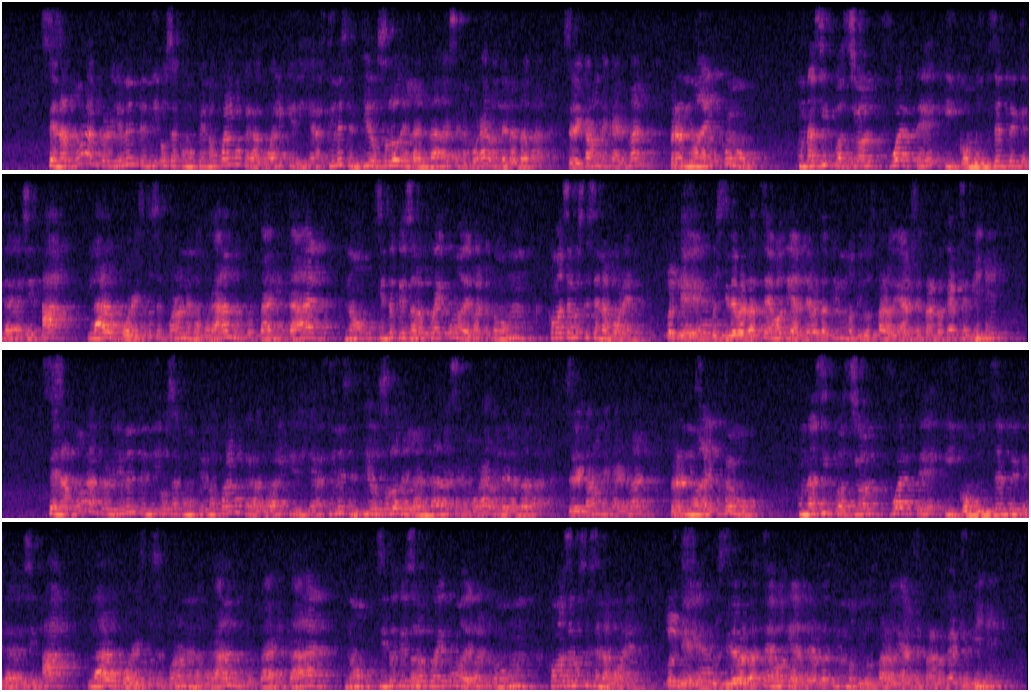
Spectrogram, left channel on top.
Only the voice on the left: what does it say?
se
enamoran, pero yo no entendí, o sea, como que no fue algo gradual y que dijeras, tiene sentido, solo de la nada se enamoraron, de la nada se dejaron de caer mal, pero no
hay como una situación fuerte y convincente que te haga decir, ah, claro, por esto se fueron enamorando, por tal y tal. No, siento que solo fue como de golpe, como, "Mm, ¿cómo hacemos que se enamoren?
Porque, pues, si de verdad se odian, de verdad tienen motivos para odiarse, para no caerse <laughs> bien,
